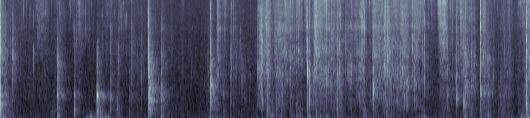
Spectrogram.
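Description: Noodles being mixed into slushy shaved ice for Iranian faloodeh, a run of wet crunching, scraping and crinkling stirs with irregular rhythm, close and fairly quiet.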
